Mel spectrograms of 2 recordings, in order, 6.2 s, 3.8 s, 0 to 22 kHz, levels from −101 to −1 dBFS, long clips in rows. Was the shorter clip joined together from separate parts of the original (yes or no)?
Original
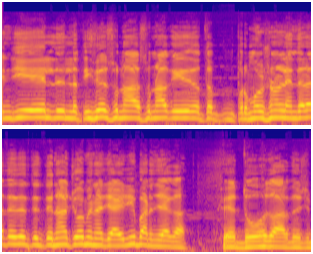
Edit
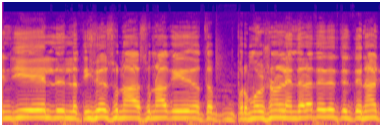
no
